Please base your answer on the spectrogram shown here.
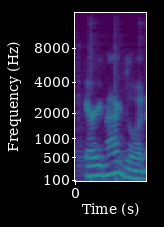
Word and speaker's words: Harrie Magdalene: So I thought, oh gosh, Harrie Magdalene, it rhymes.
